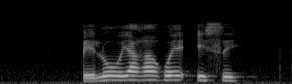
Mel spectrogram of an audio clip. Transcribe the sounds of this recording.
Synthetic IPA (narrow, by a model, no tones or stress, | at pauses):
b̥ʼɛlojaɣaɣwɛɪsɪ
